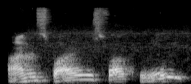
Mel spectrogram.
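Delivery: high-pitched, drawn-out disbelief; incredulous. Real, not acted. Streamer reacting to a viewer's compliment, incredulous. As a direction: question it slowly, pitch climbing far up.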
